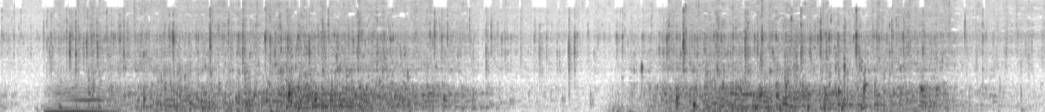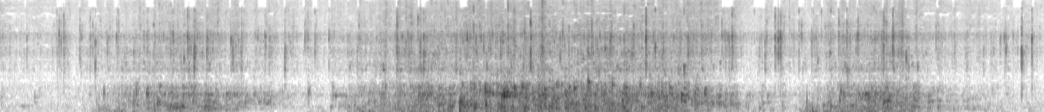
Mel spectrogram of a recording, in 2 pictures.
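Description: Scuba regulator exhaust bubbles heard underwater: about five long bursts of bubbling, each a few seconds, with short quieter gaps between as the diver breathes in. A brief low hum sounds about half a second in.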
